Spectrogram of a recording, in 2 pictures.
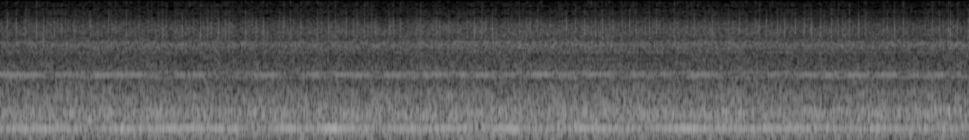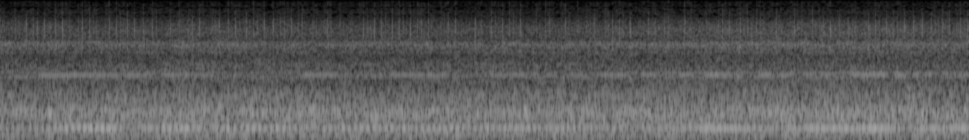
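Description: Twin-engine FPV model airplane in flight, heard from its onboard camera: the motors run at a steady pitch, a hum with a thin high tone over an even wind rush.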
